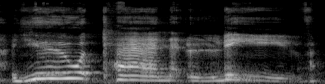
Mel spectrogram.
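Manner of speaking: very slow, drawn-out mock scream; dramatic retold outburst, long held words; imitated scream. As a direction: stretch out each word in a mock screech. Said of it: "when she screams, when she looks at her".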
